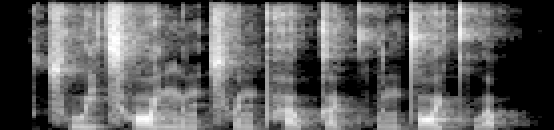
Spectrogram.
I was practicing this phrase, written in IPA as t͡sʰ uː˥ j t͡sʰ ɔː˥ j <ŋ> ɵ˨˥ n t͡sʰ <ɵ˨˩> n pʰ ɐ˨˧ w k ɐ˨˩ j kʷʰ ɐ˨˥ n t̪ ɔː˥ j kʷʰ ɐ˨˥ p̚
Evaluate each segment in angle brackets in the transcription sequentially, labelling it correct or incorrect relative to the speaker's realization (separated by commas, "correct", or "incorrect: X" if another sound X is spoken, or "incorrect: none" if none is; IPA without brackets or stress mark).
correct, incorrect: ɵ˨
